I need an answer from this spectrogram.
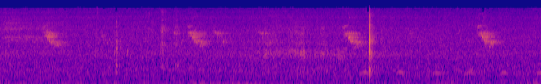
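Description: A bird calling: a short, high, falling chirp repeated about every second and a half. A single sharp click about three and a half seconds in is the loudest sound.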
